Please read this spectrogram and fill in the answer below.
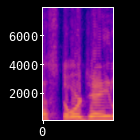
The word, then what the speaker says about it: storge: You have an eros love, a phileo love, a storge love. It looks like storge. It's a G, but you pronounce it with a J.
